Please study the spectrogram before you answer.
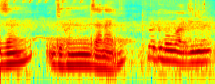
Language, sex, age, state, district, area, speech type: Bodo, male, 18-30, Assam, Udalguri, rural, spontaneous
